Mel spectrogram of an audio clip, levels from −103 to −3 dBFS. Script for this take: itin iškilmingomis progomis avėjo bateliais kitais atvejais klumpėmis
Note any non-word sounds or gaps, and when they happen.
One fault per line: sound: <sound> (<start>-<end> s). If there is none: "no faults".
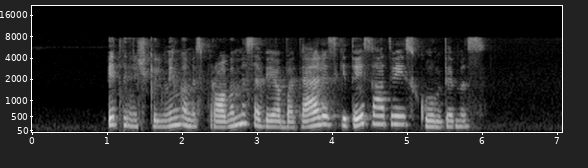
sound: dropout (1.2-1.2 s)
